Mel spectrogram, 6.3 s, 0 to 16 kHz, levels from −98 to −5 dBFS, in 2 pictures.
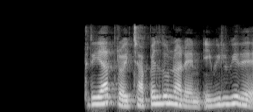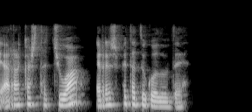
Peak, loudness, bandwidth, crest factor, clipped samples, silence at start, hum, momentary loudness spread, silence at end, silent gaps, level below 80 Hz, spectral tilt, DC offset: -6 dBFS; -25 LUFS; 7.8 kHz; 22 dB; under 0.1%; 1.05 s; none; 9 LU; 0.85 s; 4.32-4.36 s; -66 dBFS; -6 dB/octave; under 0.1%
